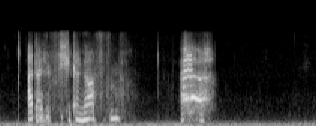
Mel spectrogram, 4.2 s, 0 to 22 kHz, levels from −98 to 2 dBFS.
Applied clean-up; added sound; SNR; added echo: neural diffusion model UNIVERSE++.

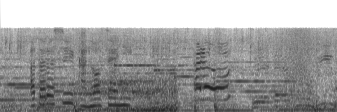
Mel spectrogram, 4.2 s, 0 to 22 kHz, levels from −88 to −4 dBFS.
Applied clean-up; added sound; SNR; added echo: none; Sink (filling or washing) / Water tap, faucet; 15 dB; none.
